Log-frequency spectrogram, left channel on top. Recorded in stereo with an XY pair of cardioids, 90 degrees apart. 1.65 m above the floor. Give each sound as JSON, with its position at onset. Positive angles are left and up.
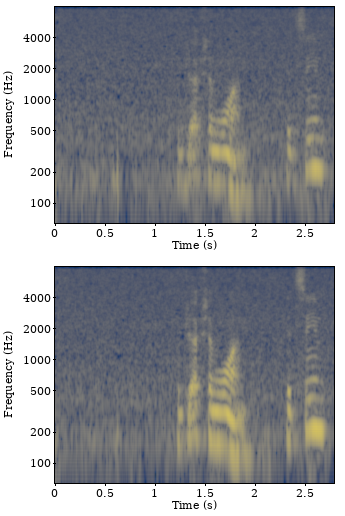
{"t": 1.2, "sound": "a man speaking", "azimuth_deg": -45, "distance_m": 0.6}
